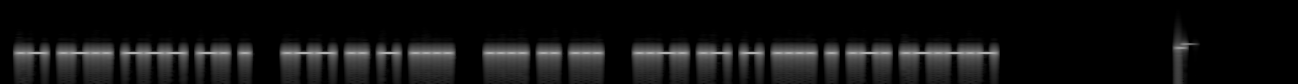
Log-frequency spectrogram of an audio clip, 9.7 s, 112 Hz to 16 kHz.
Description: Morse code, heard as a keyed tone, about 30 wpm, 700 Hz. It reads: ALONE WITH HIS FATHER.
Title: Sentences from Top 1000 Words - Review Part 5 - 30wpm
